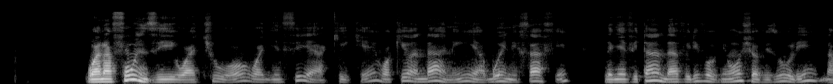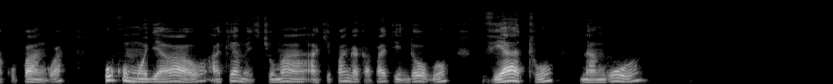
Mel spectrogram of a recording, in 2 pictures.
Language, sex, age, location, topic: Swahili, male, 25-35, Dar es Salaam, education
